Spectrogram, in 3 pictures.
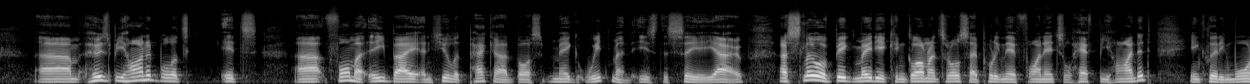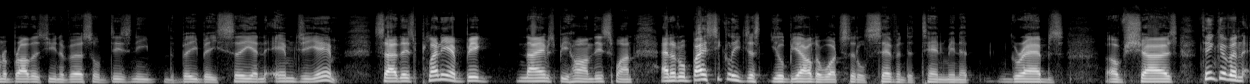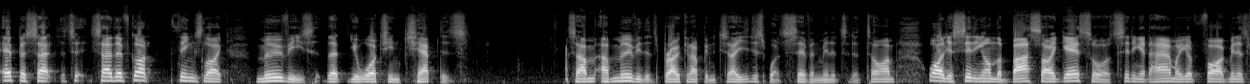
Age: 50-69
